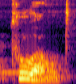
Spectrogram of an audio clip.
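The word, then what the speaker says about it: throughout: मतलब एक दूसरे को, थ्रू आउट देयर जर्नी। तो यहाँ पर थ्रू आउट को आपको ध्यान देना है, इसको हम पढ़ते हैं थ्रू आउट, थ्रो नहीं थ्रू। ठीक है, थ्रू आउट पढ़ते हैं इसको, इसका मतलब होता है पूरा या पूरे।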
